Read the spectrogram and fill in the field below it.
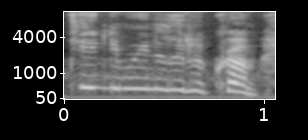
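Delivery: put-on high, quick, playful "teeny weeny"; lilting baby talk for something small; cutesy tiny voice. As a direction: make it sound tiny and cute, quickly.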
